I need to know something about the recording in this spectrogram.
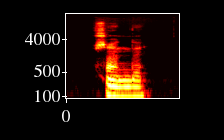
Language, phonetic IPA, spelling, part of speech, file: Polish, [ˈfʃɛ̃ndɨ], wszędy, adverb, LL-Q809 (pol)-wszędy.wav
